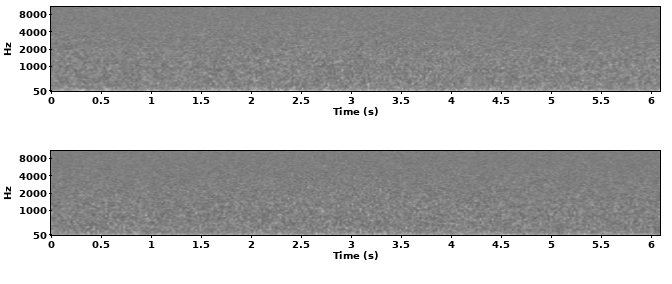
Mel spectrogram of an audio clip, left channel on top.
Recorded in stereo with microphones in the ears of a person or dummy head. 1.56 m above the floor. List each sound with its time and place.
Only background noise.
